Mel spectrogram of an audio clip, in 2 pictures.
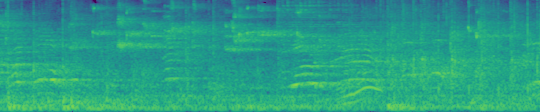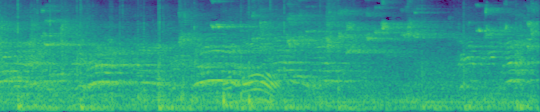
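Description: Basketball being dribbled on an indoor court during a youth game, with indistinct shouting and voices from players and spectators echoing in a large gym.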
